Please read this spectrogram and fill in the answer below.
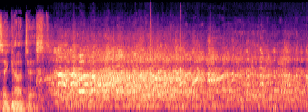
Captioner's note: audience laughing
